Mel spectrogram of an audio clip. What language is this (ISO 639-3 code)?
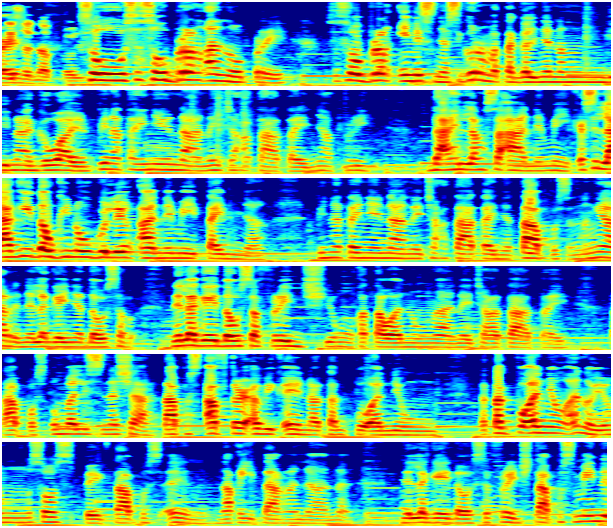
fil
